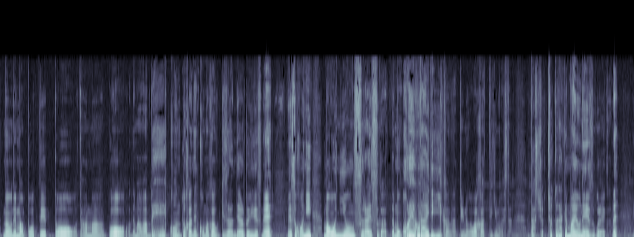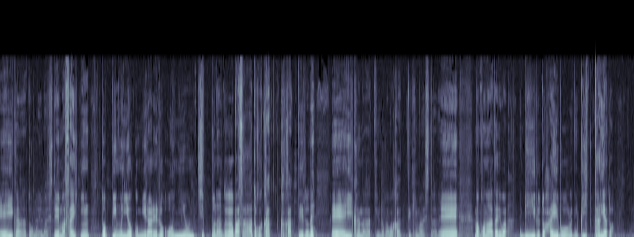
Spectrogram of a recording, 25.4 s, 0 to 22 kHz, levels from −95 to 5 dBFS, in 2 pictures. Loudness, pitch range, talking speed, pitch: -22 LUFS, 100-150 Hz, 465 characters per minute, 120 Hz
